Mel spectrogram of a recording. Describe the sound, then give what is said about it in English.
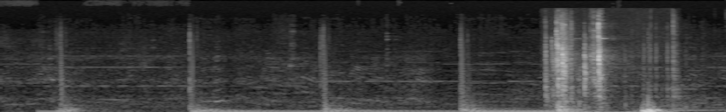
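Four slow, heavy knocks on a big kitchen door, each a deep hollow thud spaced over a second apart, followed by a brief burst of louder clunks and rattling near the end. “Head on back to the kitchen. Knock, big door, can't miss it.”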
